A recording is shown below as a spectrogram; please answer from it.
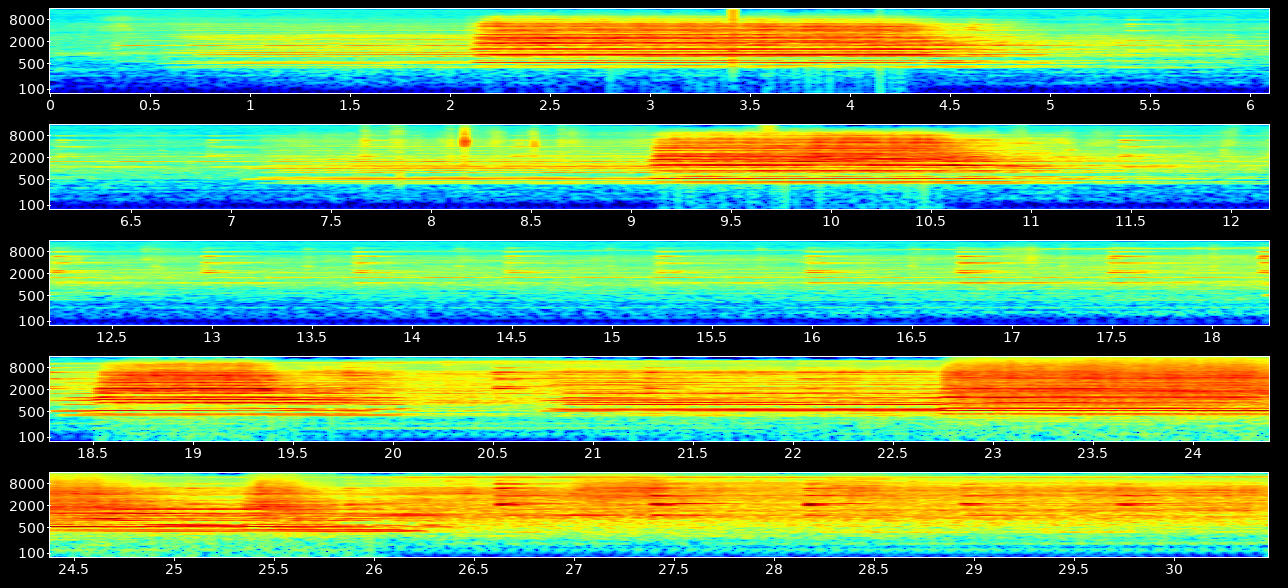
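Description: Amtrak train's air horn sounding the long, long, short, long grade-crossing signal as it approaches, with the train rumbling through the crossing near the end. Faint, evenly repeated chirps come from the crossing's electronic bell, which is broken.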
